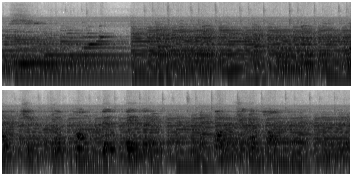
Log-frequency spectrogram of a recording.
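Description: Electronic keyboard played with a piano sound: held chords at first, then about two seconds in a fuller, busier passage of chords and melody begins.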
